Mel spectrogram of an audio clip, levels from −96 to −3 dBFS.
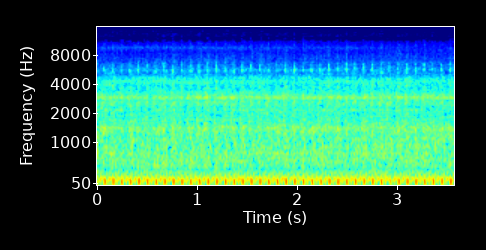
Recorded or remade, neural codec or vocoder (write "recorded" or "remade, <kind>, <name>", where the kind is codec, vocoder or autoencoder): remade, vocoder, Vocos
